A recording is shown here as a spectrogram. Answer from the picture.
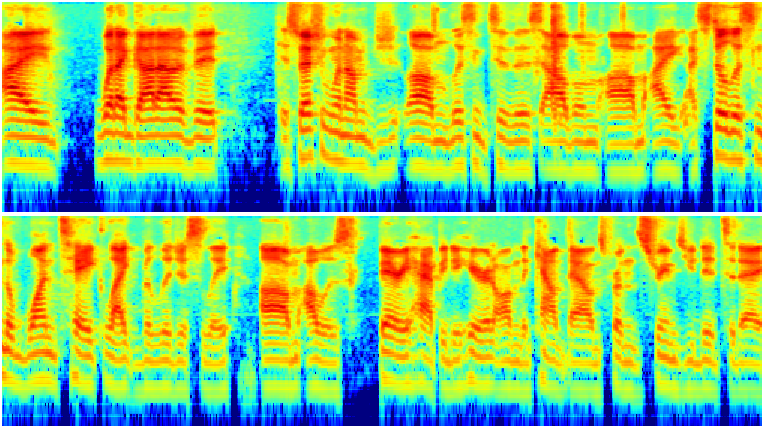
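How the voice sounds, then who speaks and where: Ordinary pitch variation at a moderate pace. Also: man. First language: not English. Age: 20s. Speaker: podcast host. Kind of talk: casual interview.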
